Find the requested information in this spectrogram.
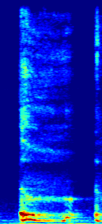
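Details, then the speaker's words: Child with laryngotracheitis affecting the vocal cords and windpipe: two harsh, hoarse, croup-like coughs with a noisy tonal inspiratory sound between them; tracheal cough without phlegm. "gördüğünüz gibi burada Nefes alırken diye bir ses çıkartıyor burada laringo truckey Yani hem ses telleri etkilenmiş hem de şu boru gibi öksürük sesi"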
